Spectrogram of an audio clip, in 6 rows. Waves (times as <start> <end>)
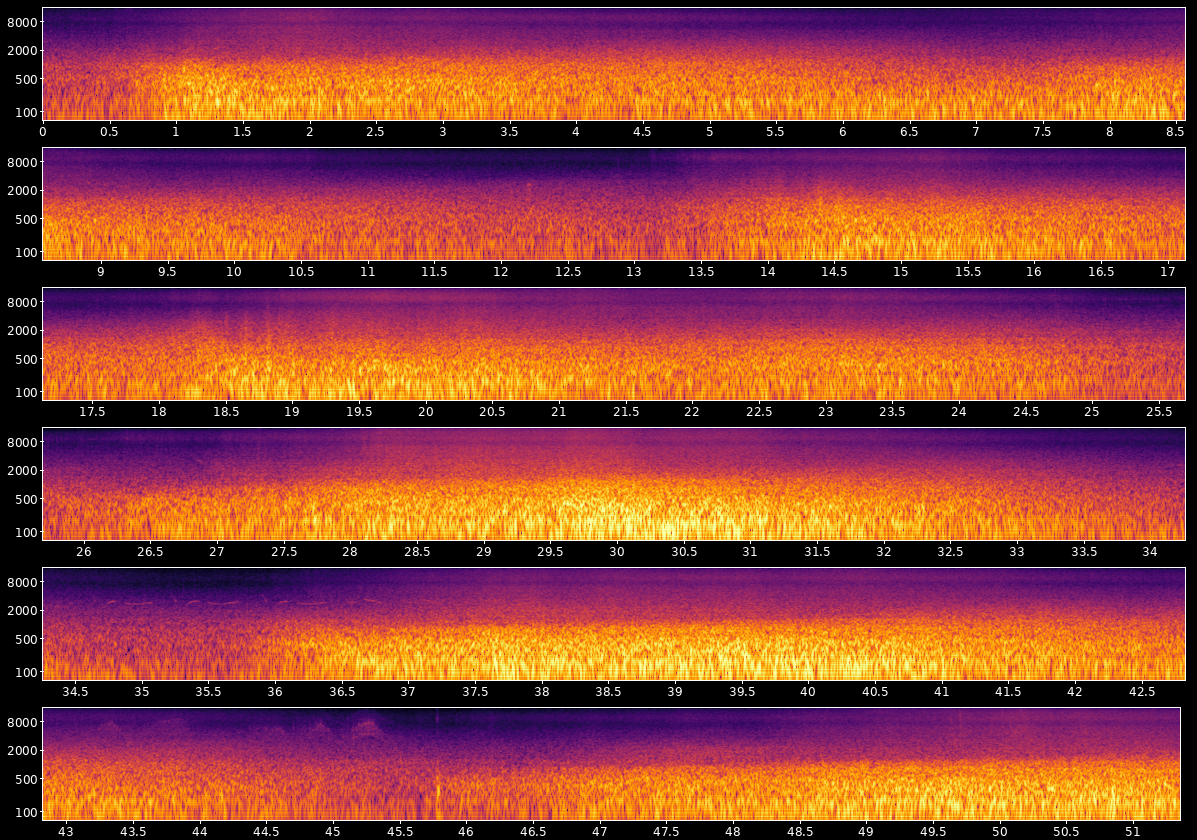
27.4 51.3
